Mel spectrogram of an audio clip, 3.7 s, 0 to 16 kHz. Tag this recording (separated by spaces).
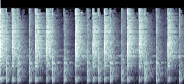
acoustic drum fast hoover beats beat improvised food industrial funky breakbeat loop 130-bpm hard dance percs groovy drum-loop garbage bottle loops perc container metal ambient break drums music percussion cleaner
